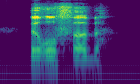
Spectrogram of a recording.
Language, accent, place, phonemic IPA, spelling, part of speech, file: French, France, Lyon, /ø.ʁɔ.fɔb/, europhobe, adjective, LL-Q150 (fra)-europhobe.wav
- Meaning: Europhobic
